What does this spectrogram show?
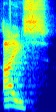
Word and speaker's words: eis: The Greek preposition is right there, eis, or if you want to pronounce ice. That's the word eis that can mean into or in.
